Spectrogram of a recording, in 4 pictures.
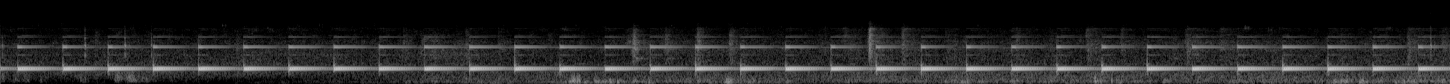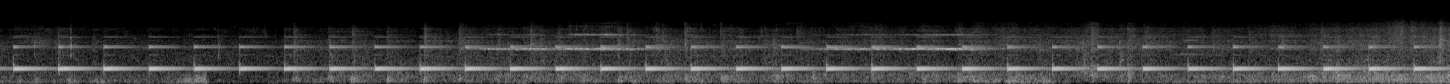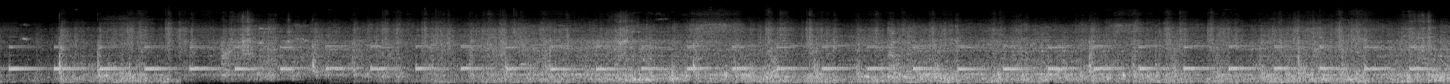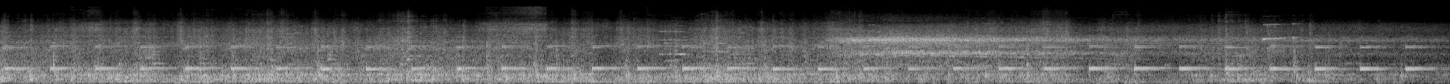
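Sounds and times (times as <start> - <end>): electric train passing: 0.0 - 58.0
high whine from train: 0.0 - 58.0
level crossing warning bell: 0.0 - 58.0
wheels clicking over rail joints: 16.4 - 26.4, 27.1 - 52.0, 53.4 - 58.0.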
